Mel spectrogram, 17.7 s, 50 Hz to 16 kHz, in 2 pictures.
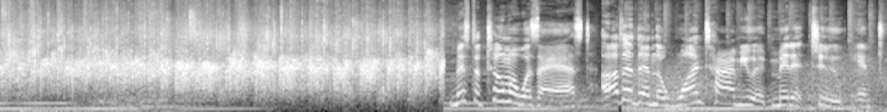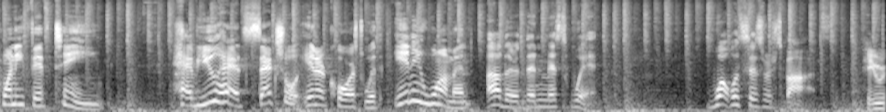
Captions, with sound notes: (AUDIENCE APPLAUDING) Mr. Tooma was asked, "Other than the one time you admitted to, in 2015, "have you had sexual intercourse with any woman "other than Ms. Witt?" What was his response?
